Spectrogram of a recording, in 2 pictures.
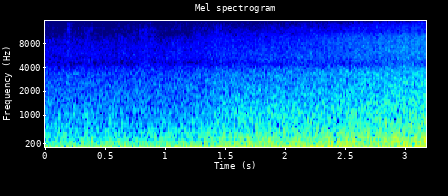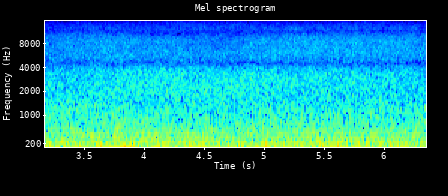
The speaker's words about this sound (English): There we go, I can hear the river again.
